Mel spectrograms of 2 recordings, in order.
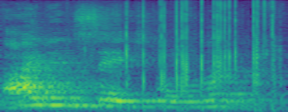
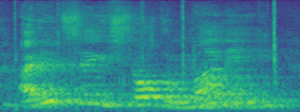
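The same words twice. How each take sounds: First: The word 'I' carries the main stress. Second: The word 'money' carries the main stress. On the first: Someone else said it. "who did say it then?" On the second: He stole something else. "What did he steal?"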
